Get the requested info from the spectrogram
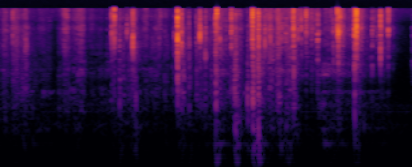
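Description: Cardboard advent calendar door opened and a plastic-wrapped Panini Premier League trading card pack pulled out and handled, crinkling and crackling in short irregular bursts.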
